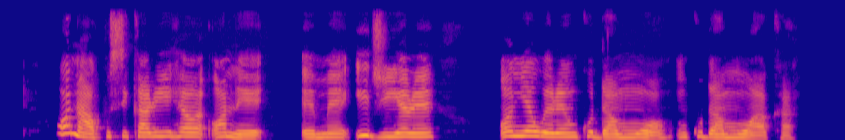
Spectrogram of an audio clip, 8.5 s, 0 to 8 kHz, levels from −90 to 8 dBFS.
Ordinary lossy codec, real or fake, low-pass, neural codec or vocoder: none; real; 7.2 kHz; none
